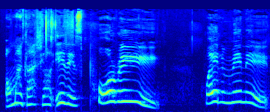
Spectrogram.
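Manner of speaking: loud, high cry of disbelief; real astonished outburst at a downpour; startled exclamation. Real, not acted. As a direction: stretch the key word out in shock. Sudden downpour interrupts her story.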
